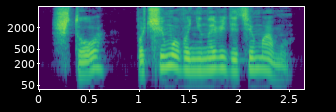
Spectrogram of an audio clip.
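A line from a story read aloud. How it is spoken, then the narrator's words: Indignant thin childish voice. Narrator (Russian): возмутилась Бэк тонким, еще детским голосом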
